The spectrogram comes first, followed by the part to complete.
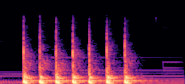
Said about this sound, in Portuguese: Na manhã seguinte, ouviu alguém bater na porta. Ninguém nunca batia na porta dela. Quem poderia ser?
